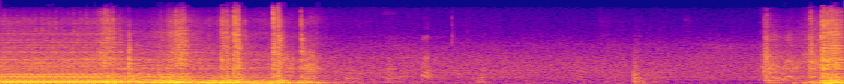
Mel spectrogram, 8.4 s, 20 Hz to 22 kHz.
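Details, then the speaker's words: 1963 Oldsmobile 88 survivor, running on gas poured into the carburetor, choke faulty: loud, deep, raspy blat on each rev, quiet between blips; muffler completely blown out, exhaust unsilenced and needing repair. "muffler's blown out completely on this thing so uh definitely going to need to do something with the exhaust it sounds badass though"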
